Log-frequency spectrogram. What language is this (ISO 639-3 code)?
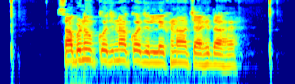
pan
